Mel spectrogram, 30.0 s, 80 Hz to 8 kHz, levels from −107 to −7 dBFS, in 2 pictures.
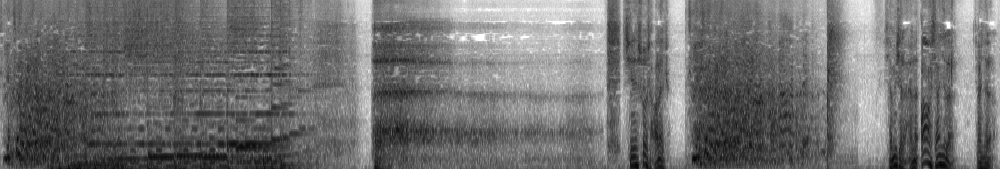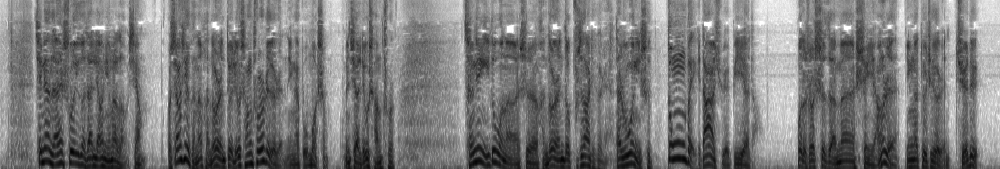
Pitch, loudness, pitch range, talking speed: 100 Hz, -17 LUFS, 85-125 Hz, 210 characters per minute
